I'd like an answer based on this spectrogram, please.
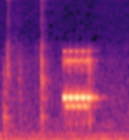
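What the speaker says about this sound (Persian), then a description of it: "میبخشین که تلفن آمد" A telephone rings during a television call-in program, a short electronic trill that sounds once against a quiet background after a couple of faint clicks.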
